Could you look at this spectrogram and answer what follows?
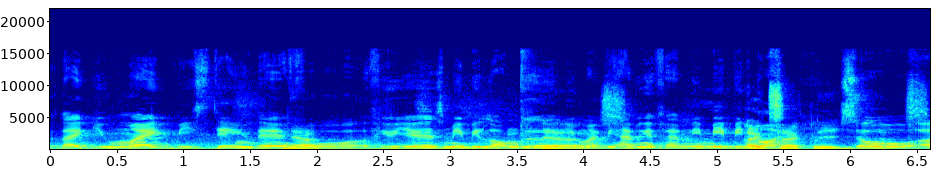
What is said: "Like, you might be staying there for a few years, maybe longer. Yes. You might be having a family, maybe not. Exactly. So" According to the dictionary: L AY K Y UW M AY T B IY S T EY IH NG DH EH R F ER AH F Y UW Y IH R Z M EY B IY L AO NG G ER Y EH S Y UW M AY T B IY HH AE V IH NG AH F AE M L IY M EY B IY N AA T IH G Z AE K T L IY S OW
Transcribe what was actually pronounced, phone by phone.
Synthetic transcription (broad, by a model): L AY K Y UW M AY T B IY S T EY IH NG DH EH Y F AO AH F Y UW Y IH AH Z M EY B IY L AO NG G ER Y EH Y UW M AY T B IY HH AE V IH NG AH F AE M L IY M EY B IY N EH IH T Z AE K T L IY S OW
